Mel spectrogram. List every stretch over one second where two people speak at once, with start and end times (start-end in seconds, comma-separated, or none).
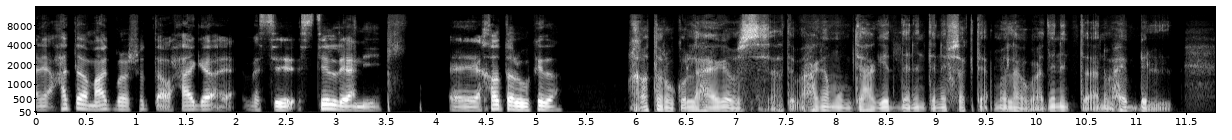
none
